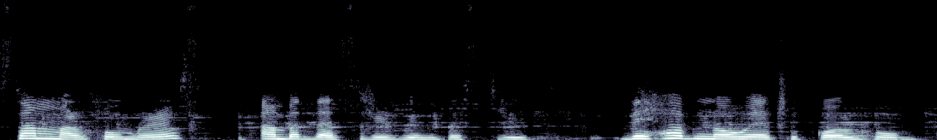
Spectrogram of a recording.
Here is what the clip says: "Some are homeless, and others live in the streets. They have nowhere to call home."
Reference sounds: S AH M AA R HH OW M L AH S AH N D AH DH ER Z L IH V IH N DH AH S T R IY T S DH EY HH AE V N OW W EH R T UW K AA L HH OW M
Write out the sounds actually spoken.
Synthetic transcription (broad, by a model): S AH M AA L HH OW M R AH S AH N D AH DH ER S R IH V IH N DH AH S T R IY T DH EY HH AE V N OW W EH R T UW K AA L HH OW M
